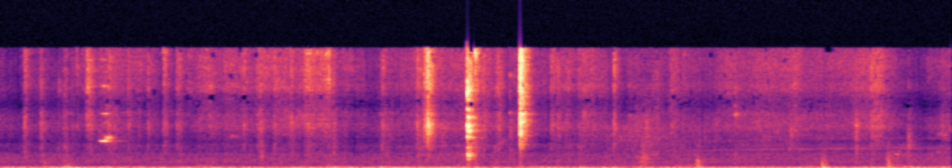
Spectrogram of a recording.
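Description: Regional train rolling slowly into the station, heard from inside the carriage: a steady low rumble of the wheels and running gear, with a few short sharp high-pitched sounds from the wheels or brakes about three and a half seconds in.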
